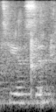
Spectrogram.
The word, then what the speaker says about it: teosinte: well it comes from a plant called called teosinte or i think i'm pronouncing that right yeah yeah that's native to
